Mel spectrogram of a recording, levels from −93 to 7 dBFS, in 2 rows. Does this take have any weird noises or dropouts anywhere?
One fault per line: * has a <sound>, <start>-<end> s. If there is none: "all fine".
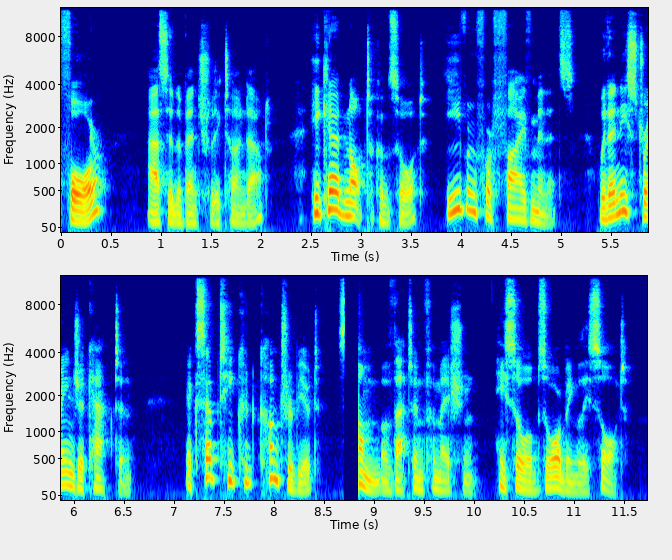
* has a dropout, 8.7-8.8 s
